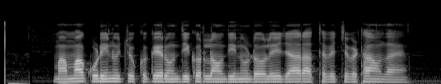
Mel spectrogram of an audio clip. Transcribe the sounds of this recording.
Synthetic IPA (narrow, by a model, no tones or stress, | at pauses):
maːmãːkʊɽiːnũːt͡ʃʊkkeːɾõːnd̪iːkəɾlãːnd̪iːnũːɖoːleːd͡ʒaːɾət̪ʰʋɪt͡ʃʋəʈʰaːɦõːnd̪aːɦɛː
